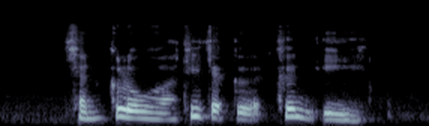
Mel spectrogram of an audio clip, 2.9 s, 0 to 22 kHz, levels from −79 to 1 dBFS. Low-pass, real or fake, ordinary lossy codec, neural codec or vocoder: none; fake; none; vocoder, 22.05 kHz, 80 mel bands, HiFi-GAN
